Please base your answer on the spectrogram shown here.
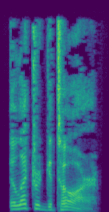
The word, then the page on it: electric guitar: American English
